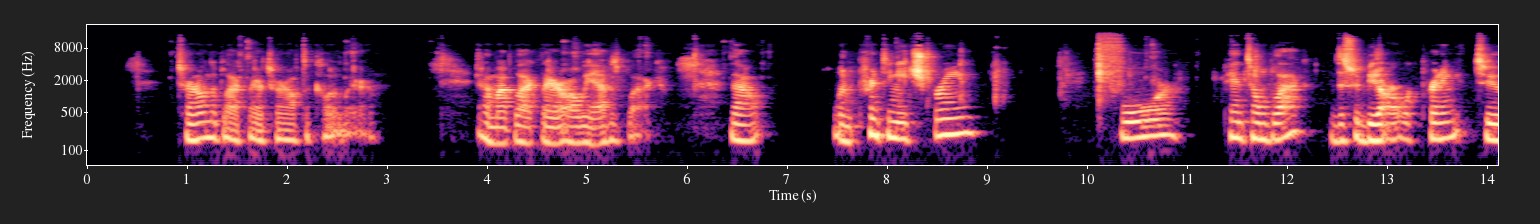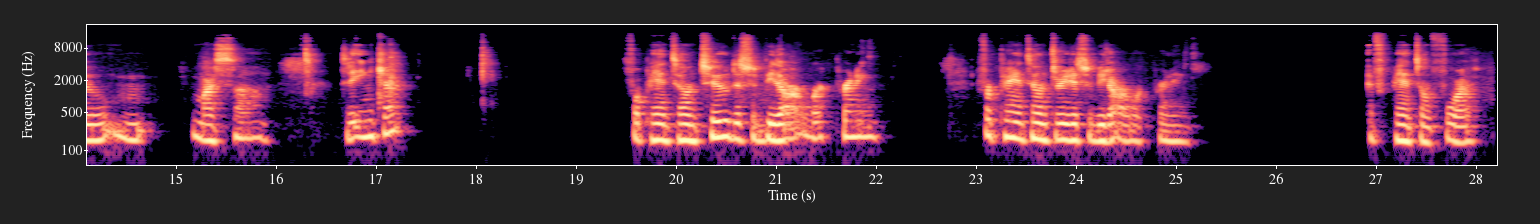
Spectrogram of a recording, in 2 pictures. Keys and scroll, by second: 9.1 super+-, 11.9 super+space.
